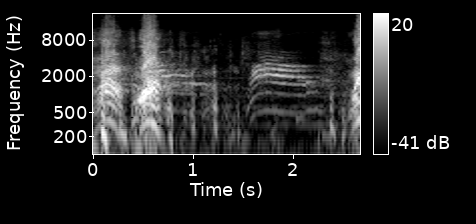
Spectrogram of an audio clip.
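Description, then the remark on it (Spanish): A cat meows repeatedly and loudly, several drawn-out, wavering cries in quick succession, with one long sustained yowl in the middle. “Al gato este parece que lo. Lo echaron de la sala.”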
